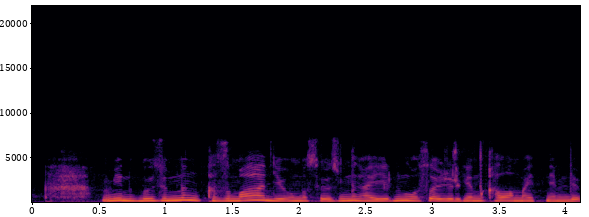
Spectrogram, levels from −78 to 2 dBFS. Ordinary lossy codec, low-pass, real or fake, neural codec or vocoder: Opus, 24 kbps; 7.2 kHz; real; none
